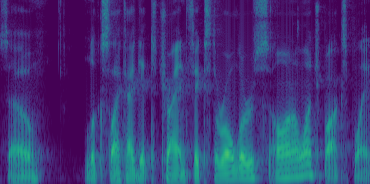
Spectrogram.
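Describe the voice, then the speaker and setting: A man's dark, mellow tone comes through a very clean recording against a silent background. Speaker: woodworking YouTuber. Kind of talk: tutorial voiceover narration. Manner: casual, self-deprecating.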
